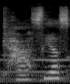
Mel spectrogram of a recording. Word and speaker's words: Cassius: And I think you usually pronounce it Cassius.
